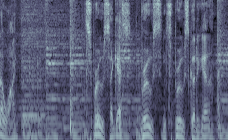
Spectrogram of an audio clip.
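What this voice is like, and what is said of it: Usual voice. Nothing is said of it.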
